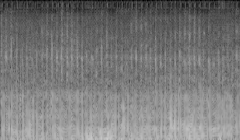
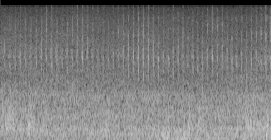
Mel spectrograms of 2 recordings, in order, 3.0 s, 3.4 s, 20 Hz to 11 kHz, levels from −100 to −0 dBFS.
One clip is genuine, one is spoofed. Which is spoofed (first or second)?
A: first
